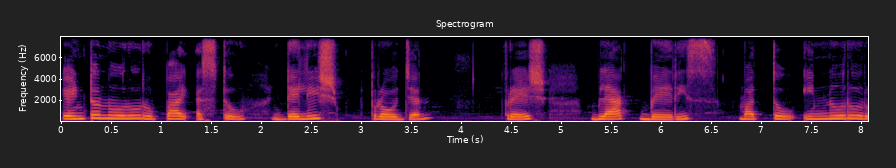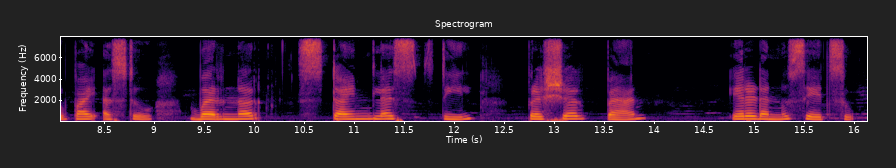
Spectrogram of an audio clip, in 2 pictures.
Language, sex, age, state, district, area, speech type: Kannada, female, 18-30, Karnataka, Davanagere, rural, read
